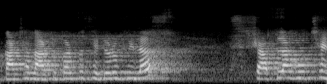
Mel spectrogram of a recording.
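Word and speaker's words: Artocarpus heterophyllus: যেমন ধান, দেখো আমি জাস্ট স্পেলিংটা ইয়েটা বলে দিই, উচ্চারণটা বলে দিই, প্রোনাউন্সিয়েশন। ওরাইজা sativa, ওরাইজা sativa. পাট হচ্ছে কোচোরাস ক্যাপসুলারিস। আম ম্যাঙ্গিফেরা ইন্ডিকা, কাঁঠাল আর্টোকার্পাস হেটেরোফিলাস।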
